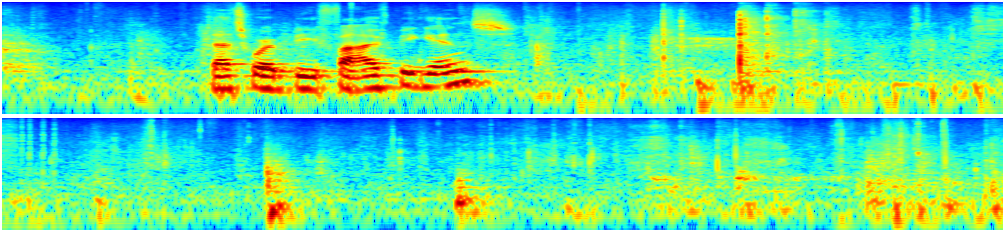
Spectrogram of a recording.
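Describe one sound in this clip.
Paper pages rustle as a man turns them.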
